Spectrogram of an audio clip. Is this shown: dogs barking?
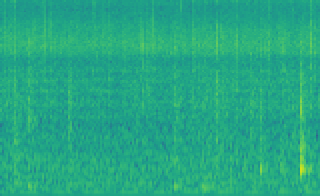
no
